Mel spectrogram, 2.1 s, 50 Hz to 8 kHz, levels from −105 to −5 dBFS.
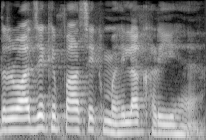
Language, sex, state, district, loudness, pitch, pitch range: Hindi, female, Jharkhand, Palamu, -18 LUFS, 195 Hz, 155-200 Hz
